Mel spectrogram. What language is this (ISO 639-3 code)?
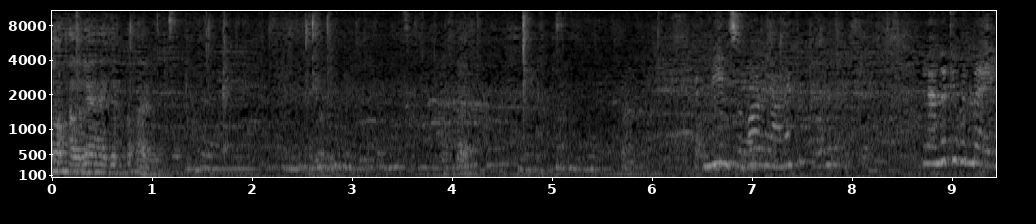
ara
